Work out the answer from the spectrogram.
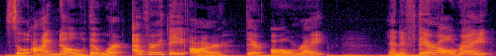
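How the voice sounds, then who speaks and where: A woman's voice: high-pitched, expressive, measured pace, fairly bright tone. A woman playing an earnest, optimistic young girl in a children's space radio drama, cheerful and sincere. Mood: tender, hopeful. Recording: music behind the voice.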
